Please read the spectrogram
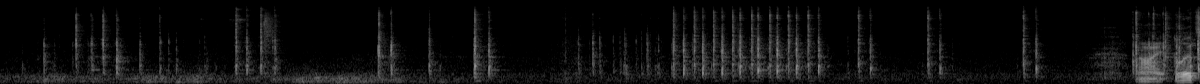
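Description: Computer keyboard being typed on: scattered single keystrokes at first, then a fast run of keystrokes, about eight a second, lasting nearly two seconds, followed by a few last taps.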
